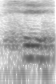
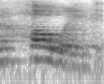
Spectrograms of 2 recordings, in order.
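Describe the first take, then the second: First: The name is said with a Dutch pronunciation. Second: The name is said with an English pronunciation. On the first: "It's pronounced in Dutch Hoek" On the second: "I pronounce it Hoek"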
